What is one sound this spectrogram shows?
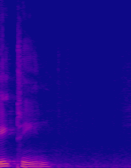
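A middle-aged man speaks briefly and loudly through a microphone, then falls quiet.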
